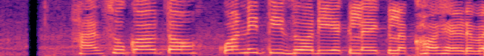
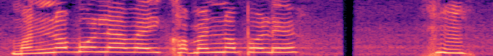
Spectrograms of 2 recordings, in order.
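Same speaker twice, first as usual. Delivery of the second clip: scolding mother; 6 semitones higher than usual. Acted. Mother-in-law scolding son.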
